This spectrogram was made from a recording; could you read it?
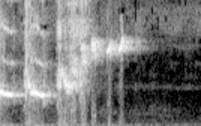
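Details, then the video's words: Orange-headed thrush singing, played to stimulate singing: a short loud phrase opening with a clear whistled note, then quick buzzy, slurred notes that fade out within about a second. "PANCINGAN AMPUH UNTUK BURUNG DIRUMAH UNTUK SEGALA JENIS ANIS MERAH SUAPAYA CEPAT GACOR"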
